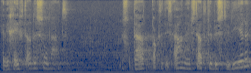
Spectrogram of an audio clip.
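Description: A woman telling a children's story aloud, expressive, switching to hushed whispers for suspense and acting out the characters. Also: medium pitch, a little fast, vocal fry. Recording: echoey hall with long reverb, faint hum.

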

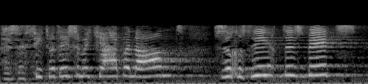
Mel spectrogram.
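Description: High-voiced woman telling a children's story. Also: normal speed, in a large hall, muffled recording. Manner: lively storytelling, voices the characters, asks the children questions. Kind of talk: Bible-class children's story narration.

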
